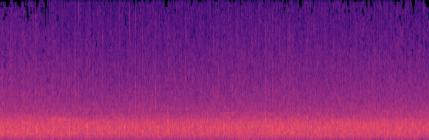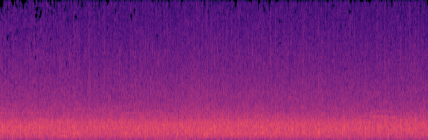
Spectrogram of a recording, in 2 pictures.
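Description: Large audience applauding steadily, a dense, continuous wash of clapping.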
